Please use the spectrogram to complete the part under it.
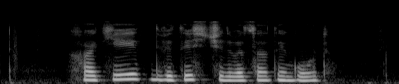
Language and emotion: Russian, neutral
